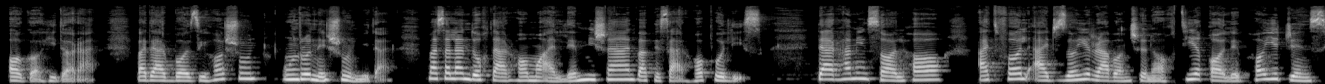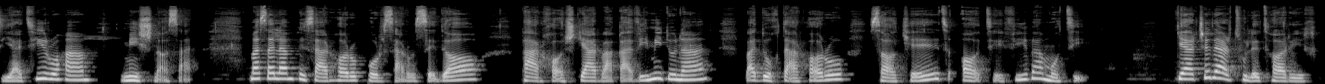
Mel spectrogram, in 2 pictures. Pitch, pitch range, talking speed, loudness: 210 Hz, 175-245 Hz, 110 wpm, -16 LUFS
